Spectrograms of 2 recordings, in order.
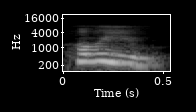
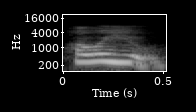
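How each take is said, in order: The two takes are said the same way.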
